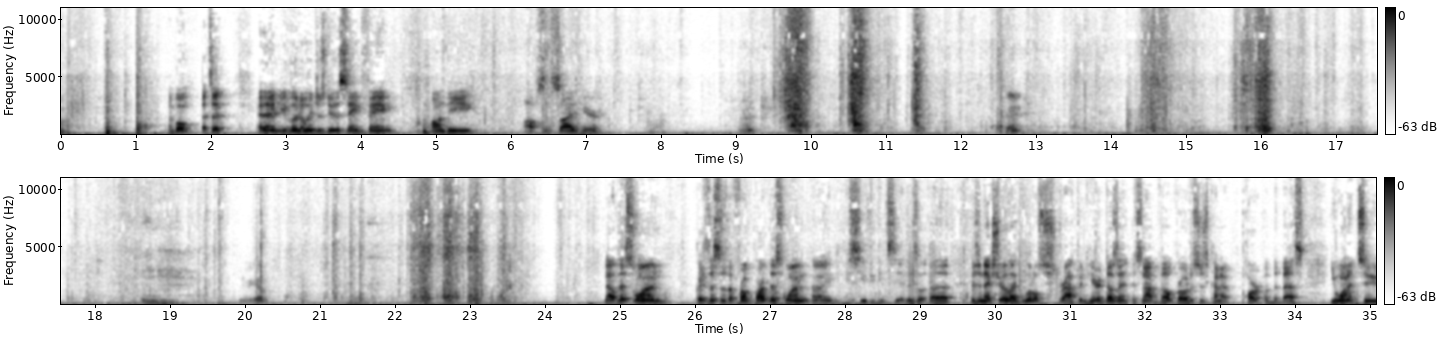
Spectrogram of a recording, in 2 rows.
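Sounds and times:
velcro ripping open: 9.4 - 11.8, 13.4 - 16.6, 22.0 - 23.8.

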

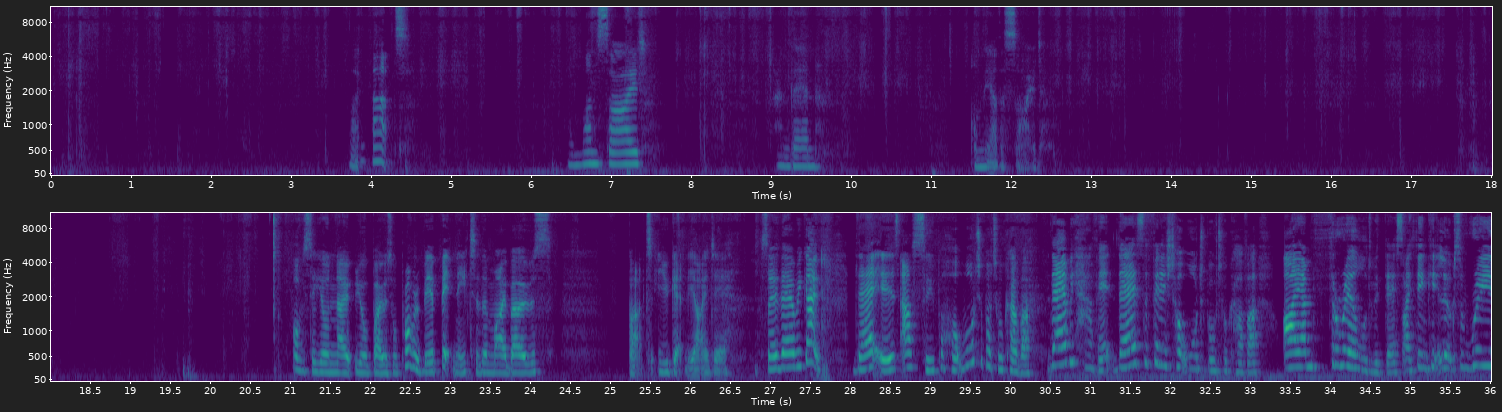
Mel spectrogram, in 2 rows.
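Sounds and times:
rustling of ribbon and fabric: 0.0 - 36.0.

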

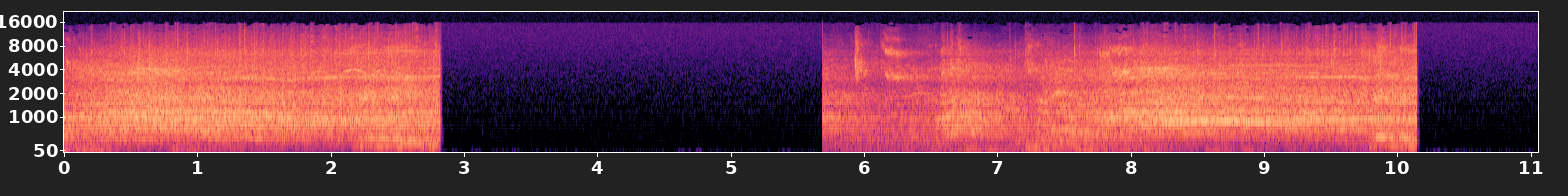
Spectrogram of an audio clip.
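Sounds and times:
crowd cheering: 0.0 - 2.8, 6.5 - 10.2
sneaker squeaks: 5.8 - 6.5.

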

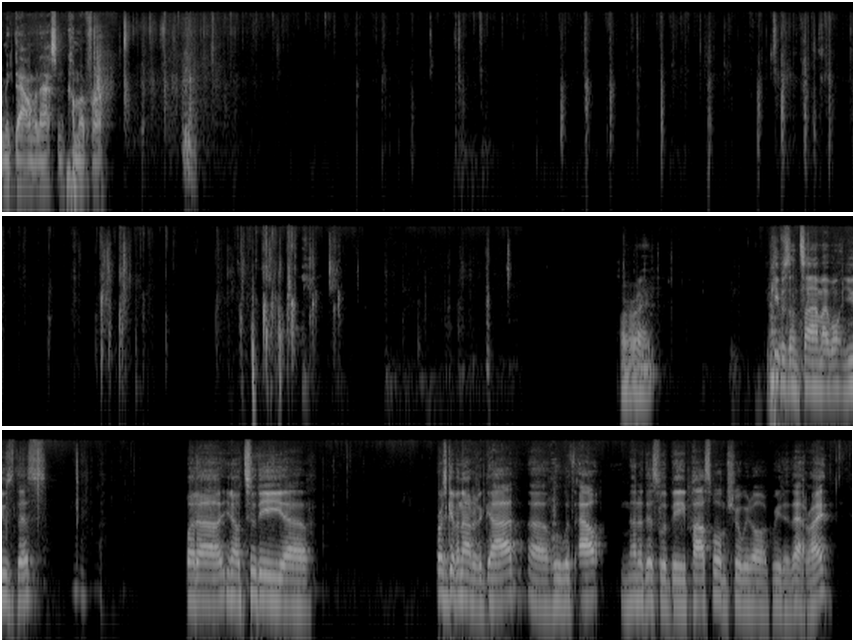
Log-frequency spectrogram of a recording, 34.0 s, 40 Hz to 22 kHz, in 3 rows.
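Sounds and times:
small group applauding: 1.6 - 3.0, 14.2 - 16.0.

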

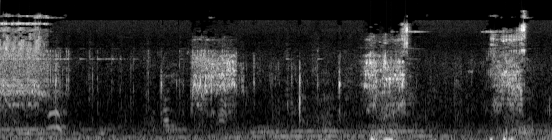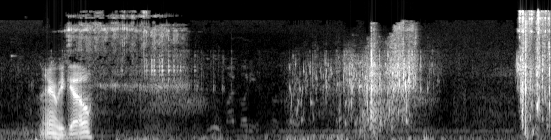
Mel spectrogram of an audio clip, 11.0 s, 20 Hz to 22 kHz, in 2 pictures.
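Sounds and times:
water splashes: 8.3 - 9.9, 10.7 - 11.0.

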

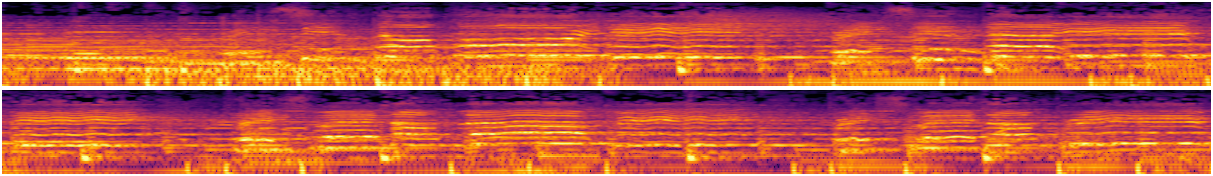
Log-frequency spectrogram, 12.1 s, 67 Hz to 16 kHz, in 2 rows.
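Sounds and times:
drums: 0.0 - 12.0
keyboard: 0.0 - 12.0
backing singers: 0.1 - 12.0
woman singing lead: 0.9 - 12.0.

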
